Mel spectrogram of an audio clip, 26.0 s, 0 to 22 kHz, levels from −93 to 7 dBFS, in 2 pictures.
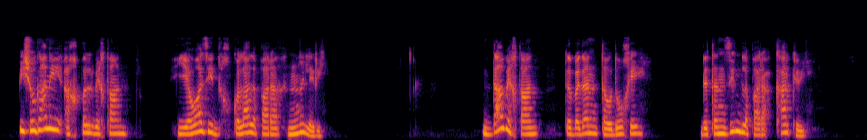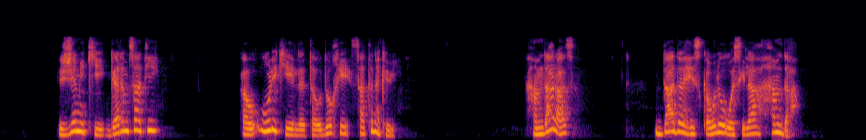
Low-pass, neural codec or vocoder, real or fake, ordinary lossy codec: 7.2 kHz; none; real; Opus, 64 kbps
